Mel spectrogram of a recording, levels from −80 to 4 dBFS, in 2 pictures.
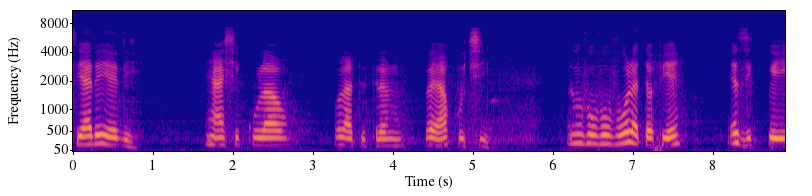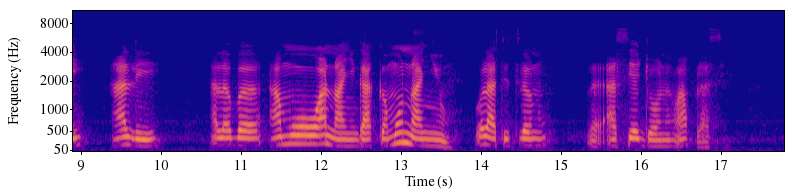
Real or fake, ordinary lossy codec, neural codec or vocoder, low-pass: real; MP3, 64 kbps; none; 7.2 kHz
